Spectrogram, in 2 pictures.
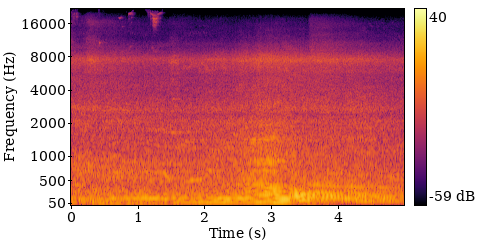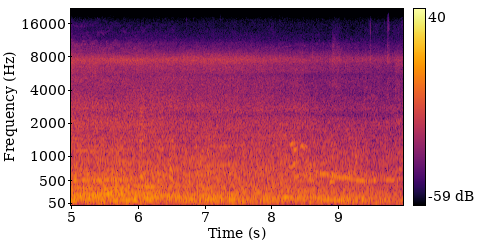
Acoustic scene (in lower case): street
